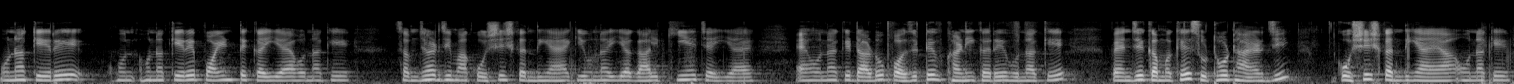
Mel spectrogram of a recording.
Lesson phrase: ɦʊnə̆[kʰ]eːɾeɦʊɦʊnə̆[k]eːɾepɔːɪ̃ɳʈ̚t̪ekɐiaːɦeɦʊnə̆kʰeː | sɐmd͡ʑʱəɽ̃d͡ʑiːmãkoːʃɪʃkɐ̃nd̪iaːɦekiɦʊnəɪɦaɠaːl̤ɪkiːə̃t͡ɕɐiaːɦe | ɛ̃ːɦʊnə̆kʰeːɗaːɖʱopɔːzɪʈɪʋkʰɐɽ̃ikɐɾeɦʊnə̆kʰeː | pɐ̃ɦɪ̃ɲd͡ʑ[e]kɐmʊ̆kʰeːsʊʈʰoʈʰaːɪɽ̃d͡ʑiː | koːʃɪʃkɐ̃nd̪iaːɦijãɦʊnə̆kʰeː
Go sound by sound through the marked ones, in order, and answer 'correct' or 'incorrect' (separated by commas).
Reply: incorrect, correct, correct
